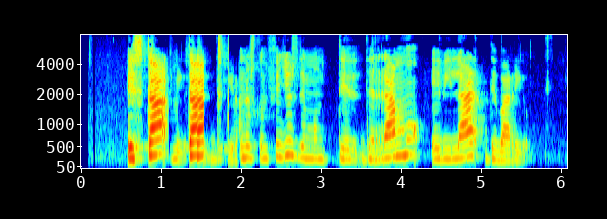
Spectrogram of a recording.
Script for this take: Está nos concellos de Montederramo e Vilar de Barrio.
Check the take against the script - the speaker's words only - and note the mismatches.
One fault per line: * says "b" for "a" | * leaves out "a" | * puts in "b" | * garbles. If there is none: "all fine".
* garbles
